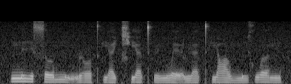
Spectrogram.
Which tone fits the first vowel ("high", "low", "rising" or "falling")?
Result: falling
